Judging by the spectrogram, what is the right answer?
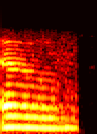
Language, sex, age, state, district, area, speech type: Bodo, female, 18-30, Assam, Chirang, rural, conversation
